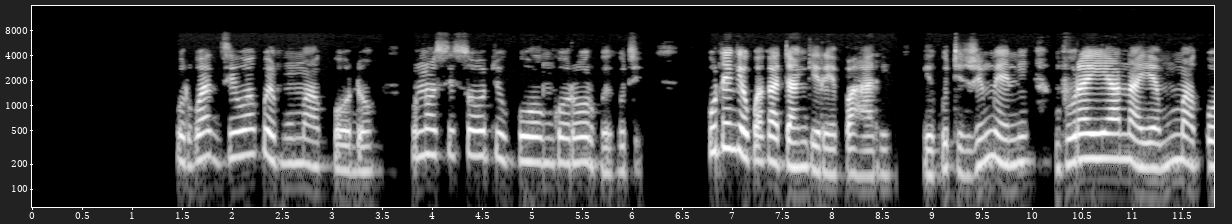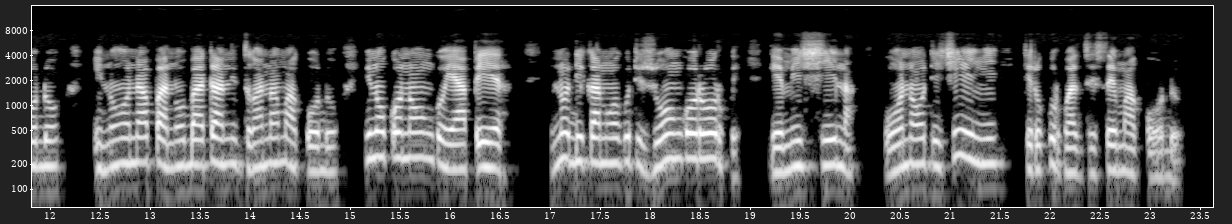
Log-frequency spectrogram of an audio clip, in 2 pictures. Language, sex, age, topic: Ndau, female, 36-49, health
